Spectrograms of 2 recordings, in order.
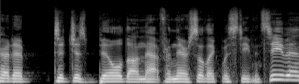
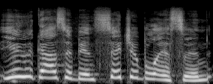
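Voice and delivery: high, sweet, gushing church lady; female children's pastor voice; 12 semitones higher than usual. Acted. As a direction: gush thanks like a sugary children's pastor.

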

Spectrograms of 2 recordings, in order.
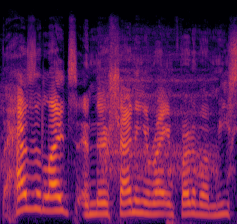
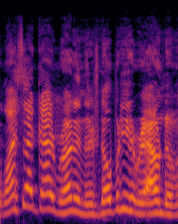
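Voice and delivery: puzzled bystanders; 3 semitones higher, 8 dB louder, faster than usual. Retold or imitated. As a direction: call it out like a confused passerby. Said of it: "people were like".

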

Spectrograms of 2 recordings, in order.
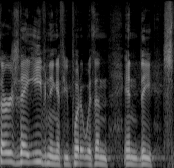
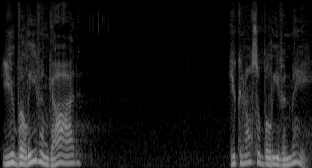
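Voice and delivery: softer, unhurried reassurance; preacher showing how the verse should be read, more softly; gentle reading; 5 dB quieter than usual. Shown as a demonstration. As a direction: offer it as a gentle promise. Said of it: "this is how we should read it".

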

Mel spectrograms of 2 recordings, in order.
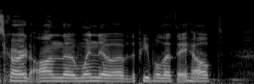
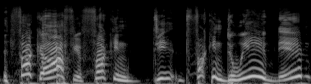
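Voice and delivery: high, exasperated string of curses; swearing tirade; 6 semitones higher, slower than usual. Real, not acted. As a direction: rant at the meter maid. Swearing at imagined meter maid.

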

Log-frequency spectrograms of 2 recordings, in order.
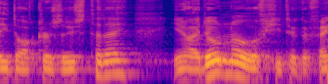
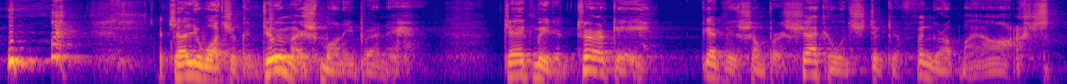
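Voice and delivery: Sean Connery impression. Bond talks to Miss Moneypenny in a Scottish accent. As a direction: ham up a Scottish Bond with every s as sh. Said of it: "Sean Connery, anything with an S".

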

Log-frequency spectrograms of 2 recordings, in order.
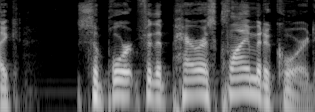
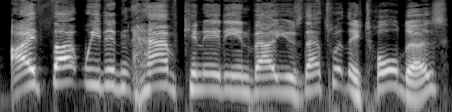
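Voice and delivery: much higher-pitched mock protest; mock incredulous; 9 semitones higher than usual. Radio host throwing the Liberals' claim back at them, mock incredulous.

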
